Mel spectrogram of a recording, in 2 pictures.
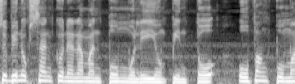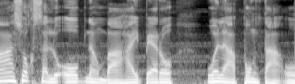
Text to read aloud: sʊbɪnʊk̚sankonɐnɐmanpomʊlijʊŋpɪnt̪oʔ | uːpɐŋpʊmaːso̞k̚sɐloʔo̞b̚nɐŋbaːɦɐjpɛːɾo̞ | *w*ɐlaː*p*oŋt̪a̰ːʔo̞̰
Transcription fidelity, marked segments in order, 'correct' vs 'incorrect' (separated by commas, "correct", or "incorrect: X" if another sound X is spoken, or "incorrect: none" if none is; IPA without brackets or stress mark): correct, correct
